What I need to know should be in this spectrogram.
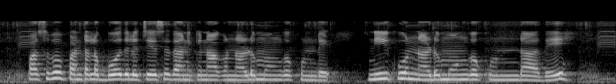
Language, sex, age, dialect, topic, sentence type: Telugu, female, 18-24, Southern, agriculture, statement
